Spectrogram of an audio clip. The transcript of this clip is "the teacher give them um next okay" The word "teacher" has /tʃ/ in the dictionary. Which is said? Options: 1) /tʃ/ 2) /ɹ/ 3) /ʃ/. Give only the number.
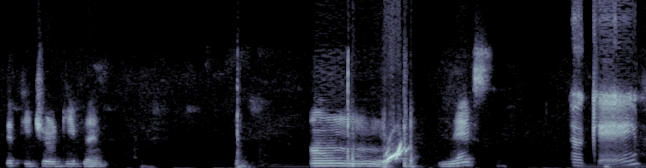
1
